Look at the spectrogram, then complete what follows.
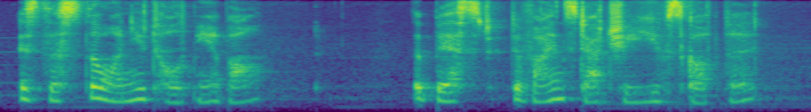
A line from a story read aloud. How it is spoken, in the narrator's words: said softly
